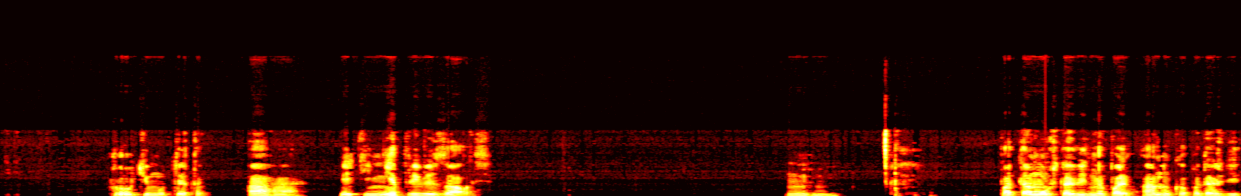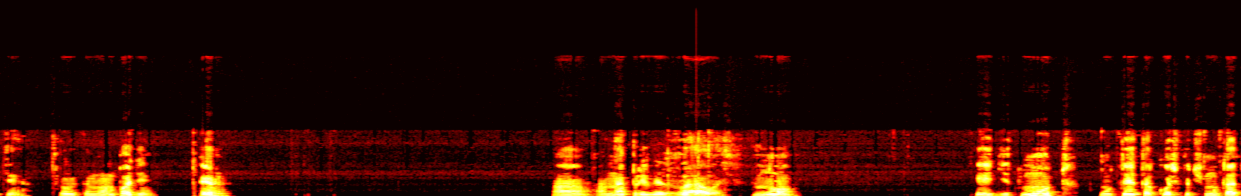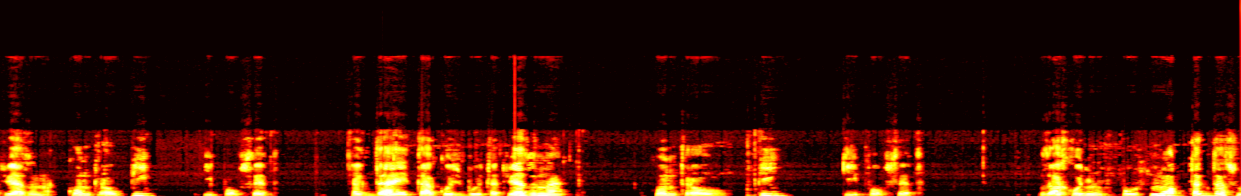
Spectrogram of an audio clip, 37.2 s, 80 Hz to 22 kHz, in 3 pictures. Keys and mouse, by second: 0.1 click, 1.3 r, 4.9 middle click, 10.2 ctrl+z, 13.1 KP_3, 14.5 r, 15.9-18.8 middle drag, 19.5 ctrl+z, 21.5 click, 24.6 shift+click, 25.9 ctrl+p, 27.8 middle click, 28.8 middle click, 29.5 click, 30.5 shift+click, 32.4 ctrl+p, 35.1-36.2 drag, 36.9 KP_3.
